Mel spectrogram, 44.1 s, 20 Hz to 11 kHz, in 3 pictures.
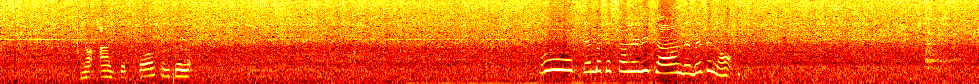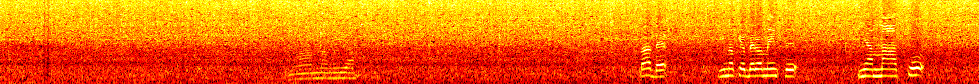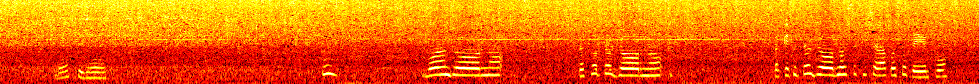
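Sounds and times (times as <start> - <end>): rain and hail falling: 0.0 - 44.0.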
